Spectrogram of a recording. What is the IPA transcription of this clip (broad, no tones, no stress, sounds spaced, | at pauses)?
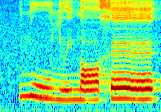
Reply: ʎ uː ʎ ɨ j n ɑː x ɛː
